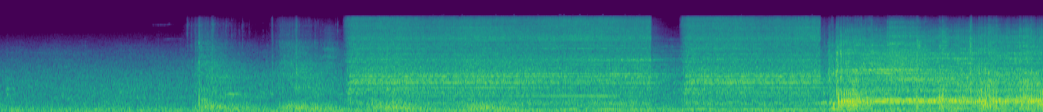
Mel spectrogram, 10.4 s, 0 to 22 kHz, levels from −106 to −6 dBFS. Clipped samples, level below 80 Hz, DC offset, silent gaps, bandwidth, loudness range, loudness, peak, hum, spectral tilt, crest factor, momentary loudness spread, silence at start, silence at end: under 0.1%; -40 dBFS; 0.3%; none; 12.5 kHz; 11 LU; -26 LUFS; -6 dBFS; none; -5 dB/octave; 20 dB; 18 LU; 0 s; 0 s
